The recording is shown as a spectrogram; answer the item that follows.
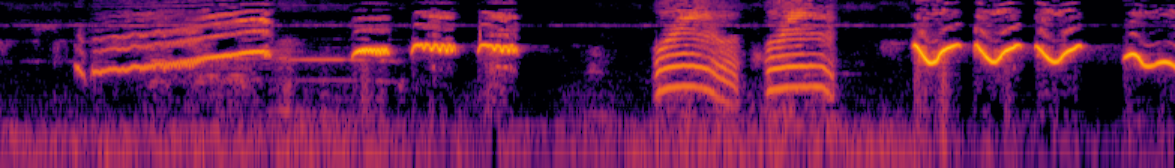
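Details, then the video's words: Male laughingthrush giving varied whistled calls: a long rising note, short bright notes, two arching harmonic whistles, then a quick series of V-shaped whistles and a final falling note. "#เสียงนกกระรางตัวผู้ #ສຽງນົກຖົ່ວດຳໂຕຜູ້"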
